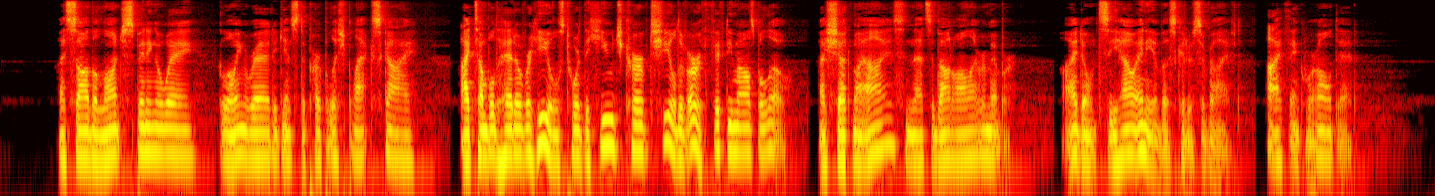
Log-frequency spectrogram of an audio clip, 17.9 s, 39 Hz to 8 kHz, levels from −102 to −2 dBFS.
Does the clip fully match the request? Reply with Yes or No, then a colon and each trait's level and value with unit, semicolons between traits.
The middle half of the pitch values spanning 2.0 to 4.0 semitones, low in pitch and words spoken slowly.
No: average, 2.8 semitones; low, 110 Hz; average, 175 wpm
